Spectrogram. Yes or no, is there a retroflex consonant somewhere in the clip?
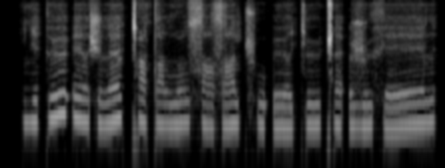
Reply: yes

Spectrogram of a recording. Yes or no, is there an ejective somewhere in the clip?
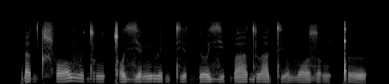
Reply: no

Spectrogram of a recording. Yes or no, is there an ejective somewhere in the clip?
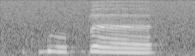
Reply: no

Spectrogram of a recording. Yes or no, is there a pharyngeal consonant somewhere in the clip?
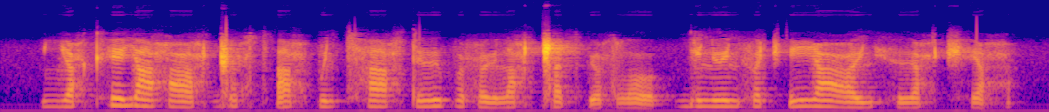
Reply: yes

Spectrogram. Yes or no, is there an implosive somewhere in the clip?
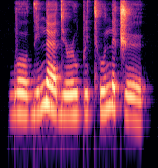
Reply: no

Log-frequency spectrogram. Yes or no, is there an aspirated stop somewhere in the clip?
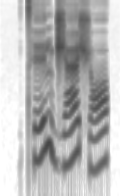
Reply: yes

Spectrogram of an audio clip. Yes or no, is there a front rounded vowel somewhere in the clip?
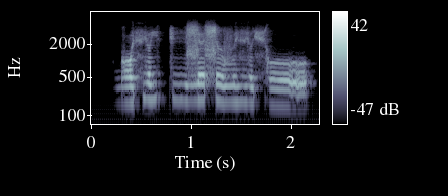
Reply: yes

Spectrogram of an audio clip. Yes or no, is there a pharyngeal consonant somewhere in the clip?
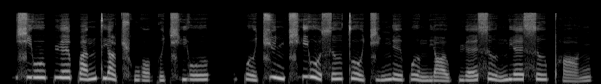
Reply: no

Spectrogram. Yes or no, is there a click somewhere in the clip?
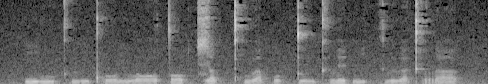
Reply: no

